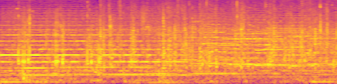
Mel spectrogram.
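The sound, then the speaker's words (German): A horse-drawn bridal carriage turns into a town street, its hooves beating a steady, continuous clip-clop over a dense, busy rumble. “Bald hört Toni oben an ihrem Fenster, wie der Wagen in die Mengstraße einbiegt.”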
